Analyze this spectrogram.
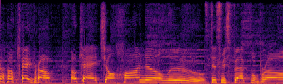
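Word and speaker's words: Çalhanoğlu: your name is she says you got to pronounce the name a cha haw know Lou okay bro okay Johan Oh Lou disrespectful bro like yo I'll just say however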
